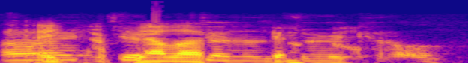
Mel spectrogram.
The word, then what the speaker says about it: Eyjafjallajökull: I can pronounce it though. It's something like Eyjafjallajökull.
